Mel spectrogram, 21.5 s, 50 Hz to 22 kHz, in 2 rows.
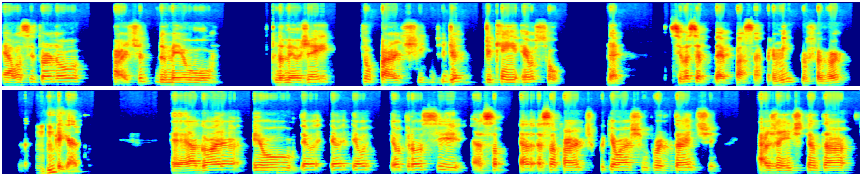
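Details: Stuttering since age 7 in a 20-year-old woman after speech therapy; she says emotions and nervousness intensify it and reports being very nervous.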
